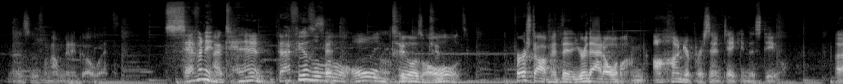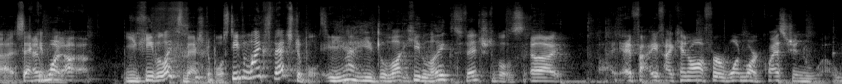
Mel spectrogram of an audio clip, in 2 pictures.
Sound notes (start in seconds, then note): 9.5 stammering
